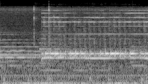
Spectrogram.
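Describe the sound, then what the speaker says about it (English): Telephone ringing in a classroom in the video game Tokyo Babel, a steady electronic ring that swells louder after a brief moment and keeps sounding continuously, clear and prominent with no talk over it. "This is a classroom, so why would I be hearing a ringing sound in here?"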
